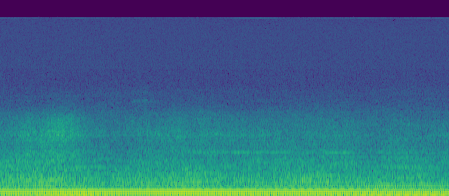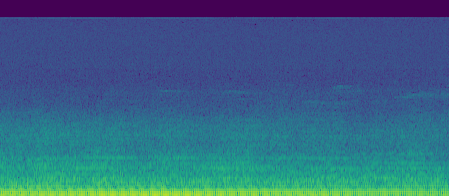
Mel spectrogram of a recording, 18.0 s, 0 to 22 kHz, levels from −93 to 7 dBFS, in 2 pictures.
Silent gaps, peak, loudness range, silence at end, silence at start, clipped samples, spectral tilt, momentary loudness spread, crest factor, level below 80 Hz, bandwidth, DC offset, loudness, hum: none; 0 dBFS; 5 LU; 0 s; 0 s; under 0.1%; -8.5 dB/octave; 7 LU; 10 dB; -12 dBFS; 3.7 kHz; under 0.1%; -17 LUFS; none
